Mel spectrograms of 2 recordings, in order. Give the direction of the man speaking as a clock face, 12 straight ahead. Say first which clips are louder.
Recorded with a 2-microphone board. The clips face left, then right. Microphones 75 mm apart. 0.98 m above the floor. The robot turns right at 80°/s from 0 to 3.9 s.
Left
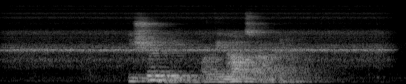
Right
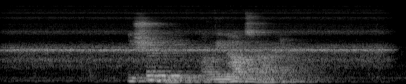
Even; 2 o'clock.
